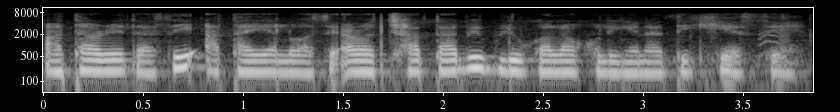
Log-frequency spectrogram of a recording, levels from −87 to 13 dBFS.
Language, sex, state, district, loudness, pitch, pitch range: Nagamese, female, Nagaland, Dimapur, -15 LUFS, 185 Hz, 180-195 Hz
